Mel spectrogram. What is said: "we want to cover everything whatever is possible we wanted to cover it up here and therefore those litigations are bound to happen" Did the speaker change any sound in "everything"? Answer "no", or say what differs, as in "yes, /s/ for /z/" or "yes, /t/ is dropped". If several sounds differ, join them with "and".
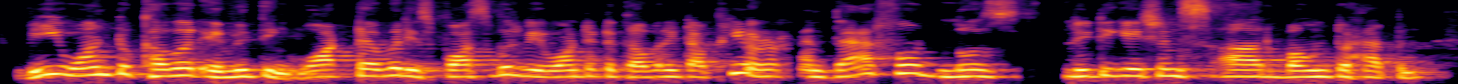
yes, /t/ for /θ/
